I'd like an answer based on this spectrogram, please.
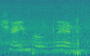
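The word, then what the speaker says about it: Chamberlin: so her name is chamber Lynn and we pronounce it more of a limb than a lamb because the a is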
